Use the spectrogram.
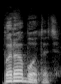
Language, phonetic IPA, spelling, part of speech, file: Russian, [pərɐˈbotətʲ], поработать, verb, Ru-поработать.ogg
- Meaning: to work for some time, to do some work, to put in some work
